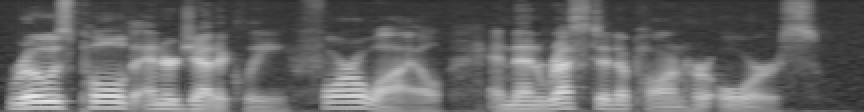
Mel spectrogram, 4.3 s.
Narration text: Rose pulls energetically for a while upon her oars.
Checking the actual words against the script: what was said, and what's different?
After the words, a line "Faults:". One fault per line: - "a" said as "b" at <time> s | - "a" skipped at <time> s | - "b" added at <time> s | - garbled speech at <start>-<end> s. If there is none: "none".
Rose pulled energetically for a while and then rested upon her oars.
Faults:
- "pulls" said as "pulled" at 0.3 s
- "and then rested" added at 2.4 s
